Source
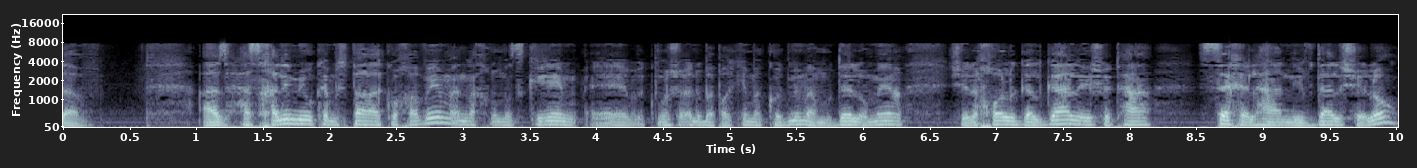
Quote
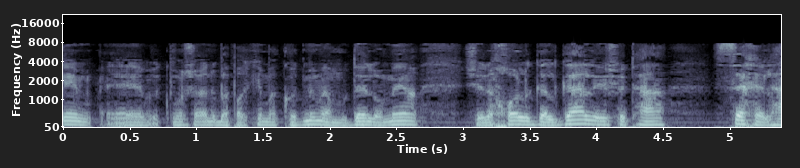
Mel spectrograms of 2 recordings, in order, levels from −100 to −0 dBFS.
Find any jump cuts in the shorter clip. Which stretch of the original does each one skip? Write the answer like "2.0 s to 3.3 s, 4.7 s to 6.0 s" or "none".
none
